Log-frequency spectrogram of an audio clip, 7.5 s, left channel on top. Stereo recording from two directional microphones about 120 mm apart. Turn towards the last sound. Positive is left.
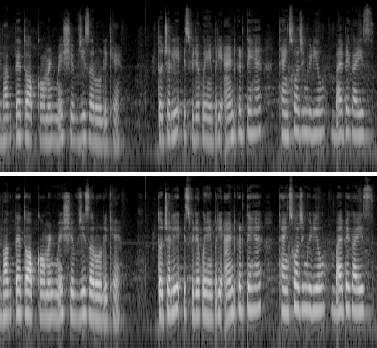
turn(degrees=-40)  # may be behind; listen again after turning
